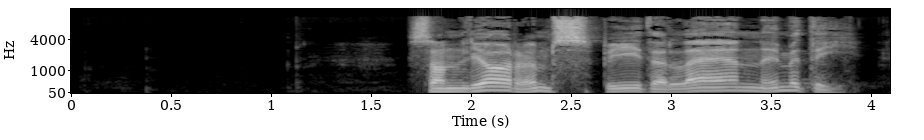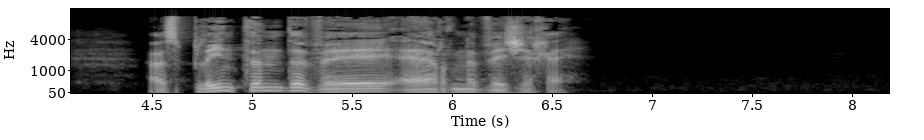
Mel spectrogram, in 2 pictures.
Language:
Manx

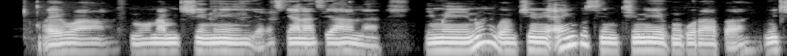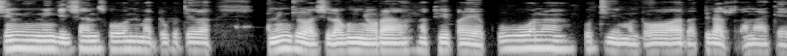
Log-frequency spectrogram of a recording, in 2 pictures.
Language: Ndau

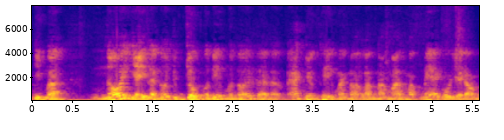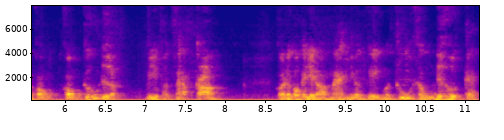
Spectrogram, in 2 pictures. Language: Vietnamese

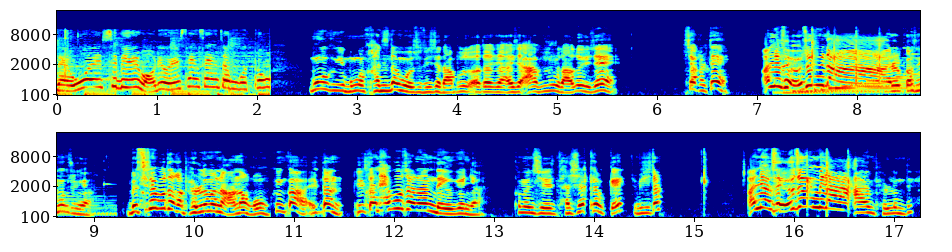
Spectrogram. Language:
Korean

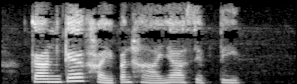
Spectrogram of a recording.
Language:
Thai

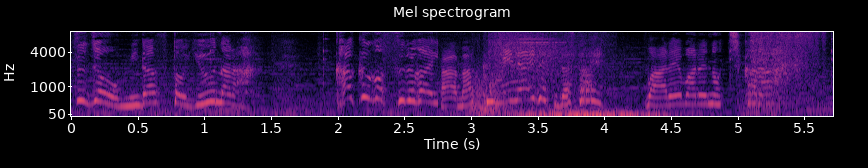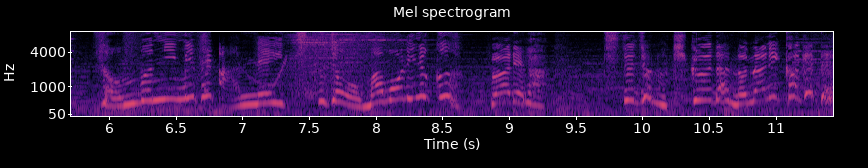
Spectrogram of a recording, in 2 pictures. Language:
Japanese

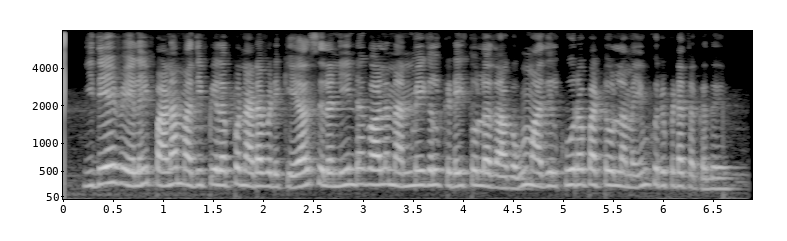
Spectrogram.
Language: Tamil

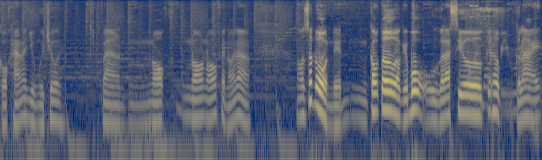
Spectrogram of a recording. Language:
Vietnamese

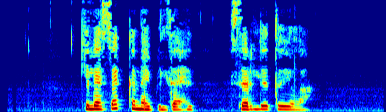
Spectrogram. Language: Bashkir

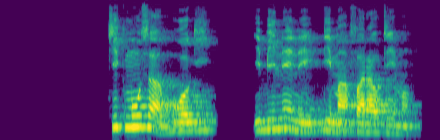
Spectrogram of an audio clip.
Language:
Luo (Kenya and Tanzania)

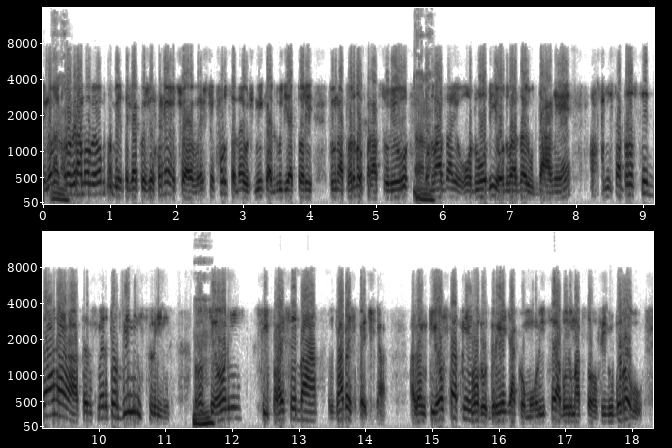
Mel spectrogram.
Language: Slovak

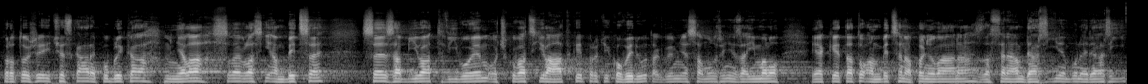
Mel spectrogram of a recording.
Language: Czech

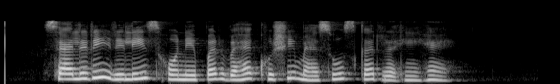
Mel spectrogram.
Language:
Hindi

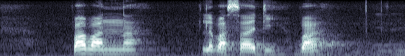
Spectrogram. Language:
Northern Sotho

